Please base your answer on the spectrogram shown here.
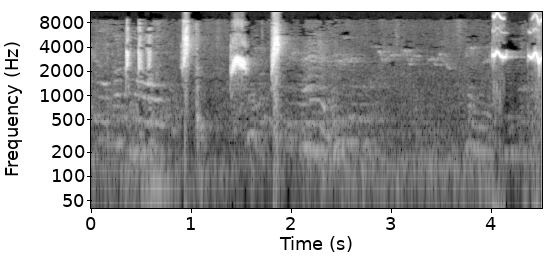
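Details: Fire-tailed myzornis song: scattered sharp high chirps and short buzzy notes, then loud clipped whistled notes near the end, with quiet background between phrases.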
